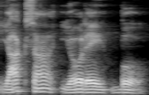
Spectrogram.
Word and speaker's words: Yaksa Yeorae Bul: bit and then see this is yaka y bull is the pronunciation and I'm going to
